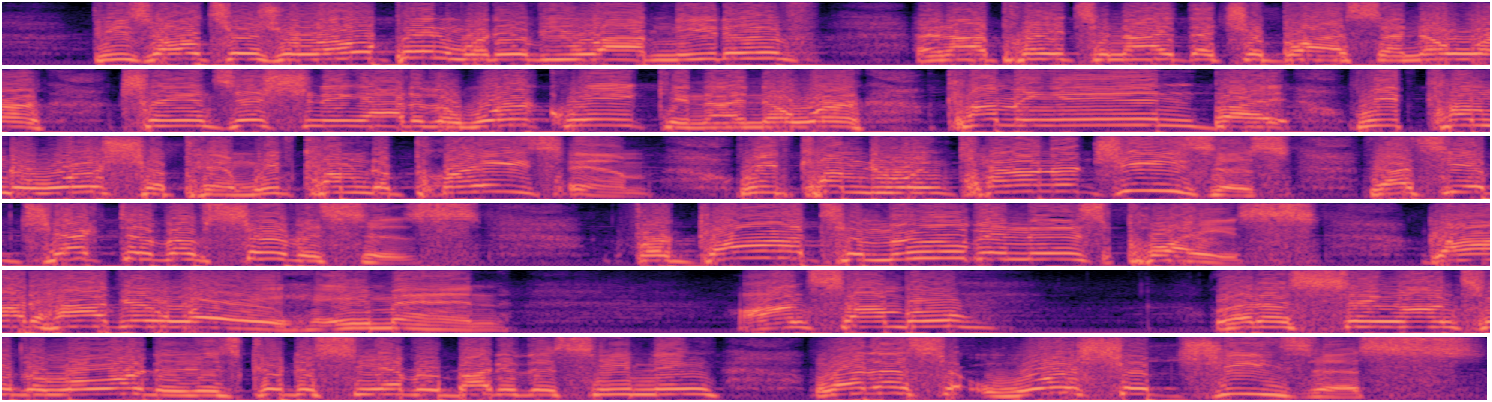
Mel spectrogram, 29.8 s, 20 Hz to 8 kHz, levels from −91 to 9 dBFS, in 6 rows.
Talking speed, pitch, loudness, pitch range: 165 wpm, 220 Hz, -17 LUFS, 200-245 Hz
